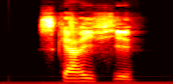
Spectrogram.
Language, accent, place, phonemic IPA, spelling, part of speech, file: French, France, Lyon, /ska.ʁi.fje/, scarifier, verb, LL-Q150 (fra)-scarifier.wav
- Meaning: to scarify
